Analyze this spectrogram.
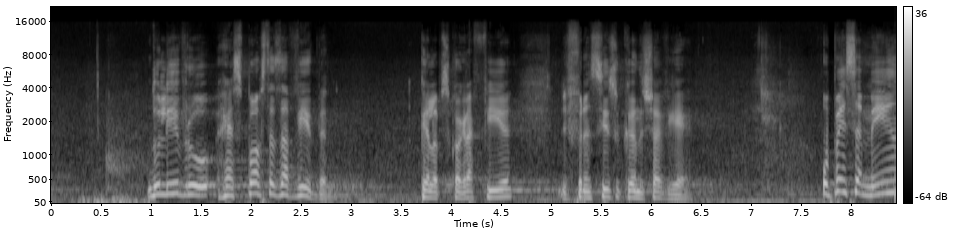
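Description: A man speaks calmly through a microphone in an echoing hall.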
